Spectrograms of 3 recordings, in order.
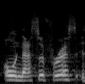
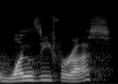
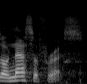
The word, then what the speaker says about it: Onesiphorus: It's pronounced Onesiphorus. It's not onesie for us. It looks like it could be onesie for us, but it's Onesiphorus.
